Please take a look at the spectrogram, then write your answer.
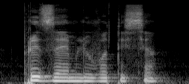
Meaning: to land, to touch down, to alight (descend onto a surface, especially from the air)
- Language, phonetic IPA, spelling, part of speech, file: Ukrainian, [preˈzɛmlʲʊʋɐtesʲɐ], приземлюватися, verb, Uk-приземлюватися.ogg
